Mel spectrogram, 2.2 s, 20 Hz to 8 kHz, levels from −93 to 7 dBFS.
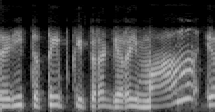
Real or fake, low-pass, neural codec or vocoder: fake; 7.2 kHz; vocoder, 44.1 kHz, 128 mel bands every 512 samples, BigVGAN v2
